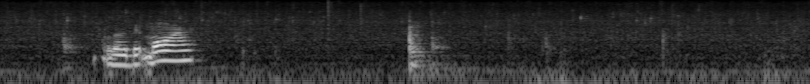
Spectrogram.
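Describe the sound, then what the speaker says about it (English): Chopped garlic frying in a pan for chili gives a steady, even sizzle that runs throughout, with a short spoken remark near the start. "And now I'm gonna add the chopped garlic."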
